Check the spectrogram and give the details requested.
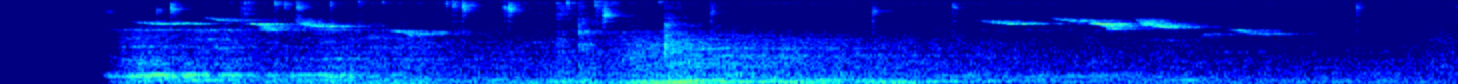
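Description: A bird chirping in two bursts a few seconds apart, each a quick run of short, falling high notes, over a faint low hum with scattered soft clicks.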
